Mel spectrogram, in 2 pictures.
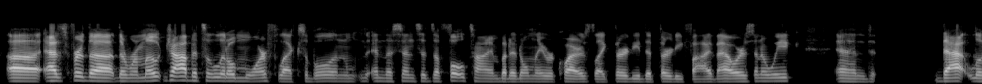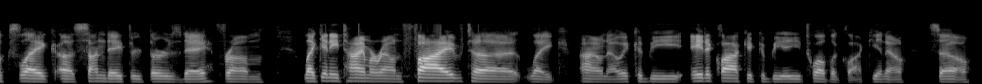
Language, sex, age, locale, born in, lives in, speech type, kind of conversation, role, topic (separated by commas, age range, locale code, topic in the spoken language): English, male, 20-24, en-US, United States, United States, conversation, advice, user, How can I better balance my work responsibilities with my personal life?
